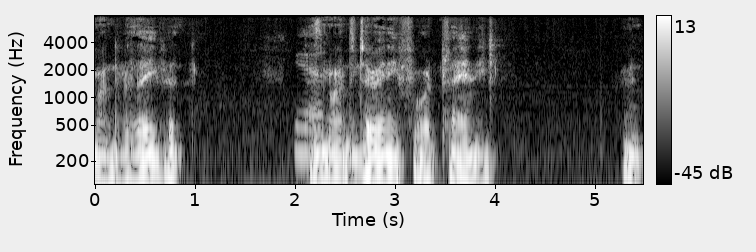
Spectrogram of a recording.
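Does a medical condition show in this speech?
Yes: multiple system atrophy.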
